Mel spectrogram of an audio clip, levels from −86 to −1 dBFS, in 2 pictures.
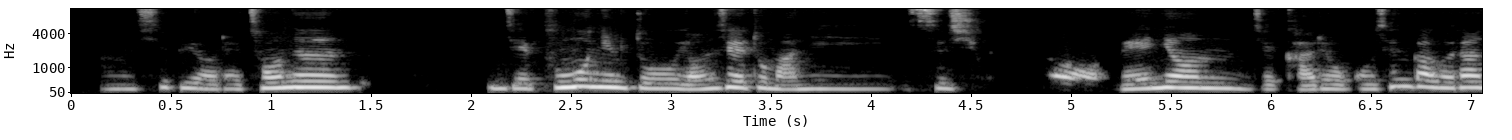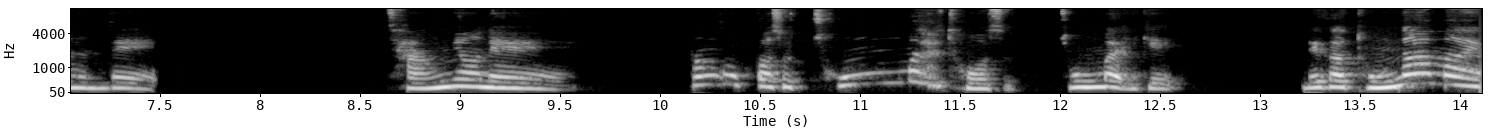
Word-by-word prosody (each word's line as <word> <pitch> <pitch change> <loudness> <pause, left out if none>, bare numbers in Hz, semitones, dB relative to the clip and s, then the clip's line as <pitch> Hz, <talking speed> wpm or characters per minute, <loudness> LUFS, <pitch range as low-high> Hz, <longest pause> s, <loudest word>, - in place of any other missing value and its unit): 아 170 0 -13
12 220 +3 -7
월에. 175 -1 -8
저는 230 +2 +4 0.7
이제 190 0 -6
부모님도 230 -5 +3
연세도 210 +6 0
많이 170 0 -7
있으시고요 190 - -4 0.6
매년 205 +2 +2
이제 165 0 -14
가려고 170 +2 -8
생각을 255 -2 -1
하는데 210 -5 -1 1.2
작년에 210 - +2 0.6
한국 350 +1 -4
가서 260 -3 +1
정말 390 - -5
더웠어. 190 -6 -2 0.3
정말 240 -3 +4
이게 185 -1 -9 0.6
'내가 240 +2 +3
동남아에 310 - +4
215 Hz, 240 characters per minute, -20 LUFS, 180-245 Hz, 1.2 s, 저는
